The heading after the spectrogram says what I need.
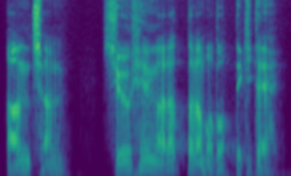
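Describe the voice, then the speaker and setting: A man playing a world-weary senior detective in an audio drama, laconic and deliberate, given to dry teasing jokes. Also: mid-range voice, big pitch swings, very noisy, close to an everyday voice. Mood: wry, businesslike. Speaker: police detective at headquarters.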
